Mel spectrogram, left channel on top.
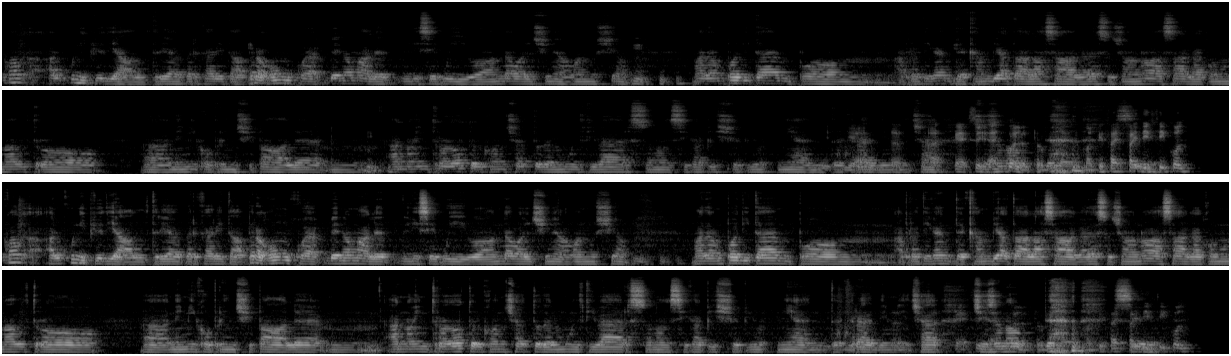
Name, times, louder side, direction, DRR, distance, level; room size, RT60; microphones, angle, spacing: voice 1, 0.0-6.3 6.9-13.2 13.7-23.9, right 6 dB, 80° right, 0.5 m, -36 dB
voice 2, 6.3-6.9 9.5-9.6 15.8-16.2 20.3-24.2, left 5 dB, 85° left, 0.5 m, -43 dB
4.2 x 2.7 x 2.6 m
head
